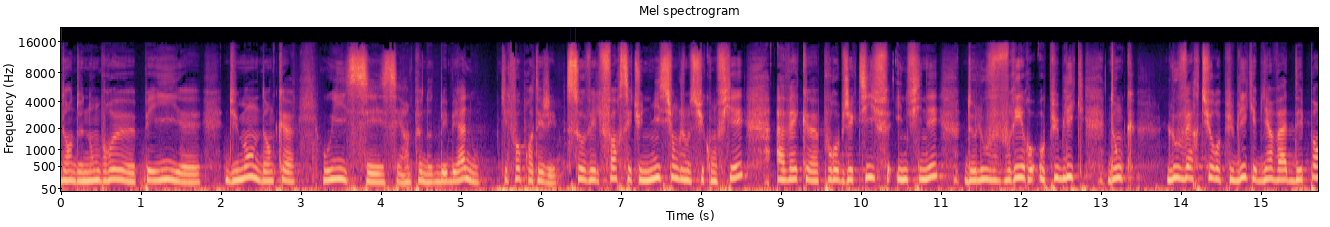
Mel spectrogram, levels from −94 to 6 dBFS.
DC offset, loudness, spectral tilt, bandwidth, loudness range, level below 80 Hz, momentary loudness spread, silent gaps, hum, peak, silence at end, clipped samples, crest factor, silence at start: under 0.1%; -13 LUFS; -4.5 dB/octave; 16 kHz; 2 LU; -26 dBFS; 6 LU; none; none; 0 dBFS; 0 s; under 0.1%; 12 dB; 0 s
